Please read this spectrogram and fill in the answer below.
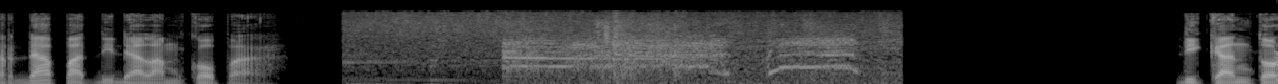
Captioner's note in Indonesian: berteriak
